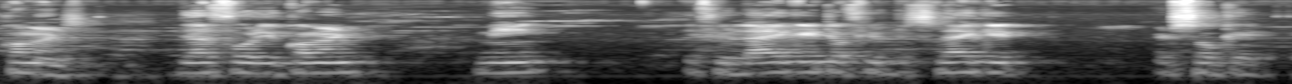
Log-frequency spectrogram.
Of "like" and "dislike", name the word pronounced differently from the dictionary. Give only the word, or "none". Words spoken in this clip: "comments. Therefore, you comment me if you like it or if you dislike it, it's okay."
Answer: none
